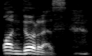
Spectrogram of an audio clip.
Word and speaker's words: Honduras: They said, "Party, the H is silent." Honduras. So, okay, Honduras, Guatemala, Costa Rica, and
